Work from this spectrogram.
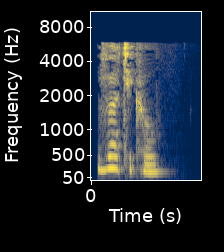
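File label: "vertical", British; Space, the planets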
